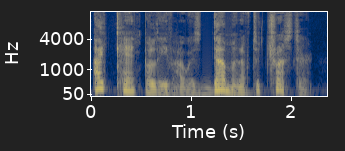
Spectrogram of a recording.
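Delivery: ordinary delivery, nothing marked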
